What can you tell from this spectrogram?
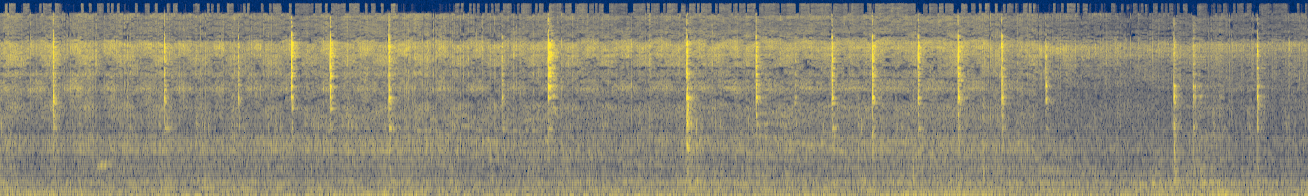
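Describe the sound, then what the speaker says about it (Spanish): Heated water is stirred in a container, a quiet run of sharp regular clinks and taps as the utensil knocks the sides, roughly one per second, over a soft steady hiss; nobody talks. "Continuamos calentando el agua. Se volverá a revolver."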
